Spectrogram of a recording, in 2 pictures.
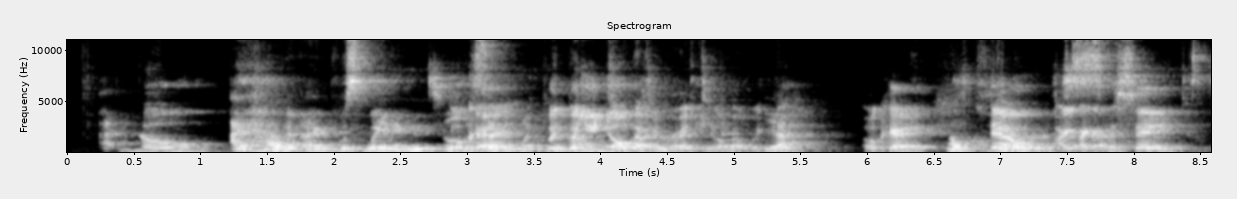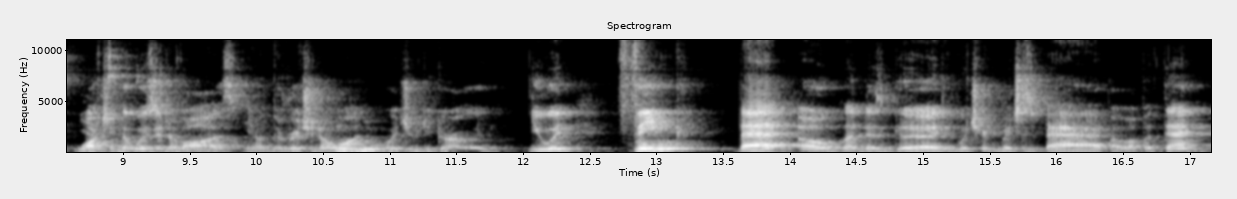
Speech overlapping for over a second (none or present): present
